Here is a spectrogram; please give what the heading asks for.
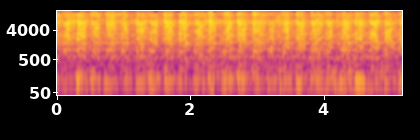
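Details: Ceiling fan wobbling from one out-of-balance blade, with a ball hanging: rhythmic whooshing thump about once a second over a low drone.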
